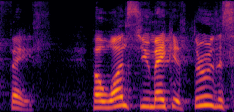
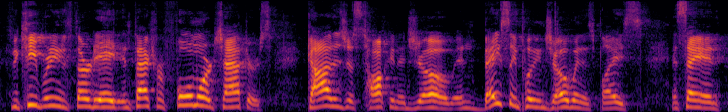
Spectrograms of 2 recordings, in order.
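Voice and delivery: normal talking voice

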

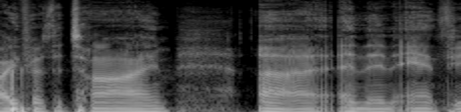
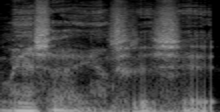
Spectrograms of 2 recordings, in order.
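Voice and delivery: much softer, voiceless aside to himself; muttered inner thought; 3 semitones higher, 10 dB quieter than usual. Retold or imitated. Voicing his own reluctant thought.

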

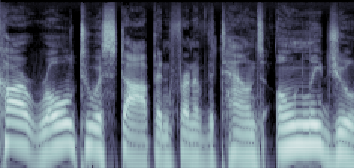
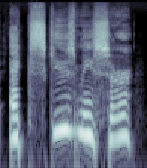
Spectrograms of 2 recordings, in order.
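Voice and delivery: put-on polite, higher girl's voice; 10 semitones higher than usual. A narrator's reading. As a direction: politely get a stranger's attention. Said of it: "she asked politely".

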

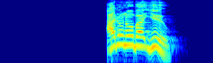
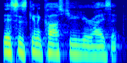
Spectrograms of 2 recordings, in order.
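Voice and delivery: hushed, tempting murmur, softer; sly quiet voice of sin; 6 semitones lower, 11 dB quieter, faster than usual. Acted. Sin knocking at the door, a hushed temptation. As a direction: lean in and tempt him quietly. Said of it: "sin comes knocking and says".

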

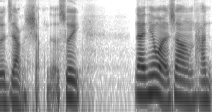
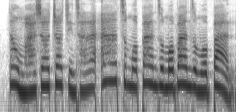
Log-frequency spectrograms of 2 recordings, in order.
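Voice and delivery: higher, fretful "what do we do"; mock-panicked repeating, pitched up; anxious fretting; 7 semitones higher than usual. The archer's wife frets to the narrator about calling police, anxious and high.

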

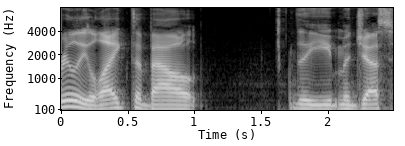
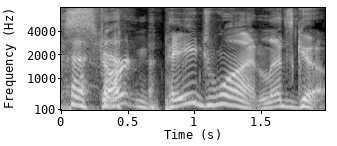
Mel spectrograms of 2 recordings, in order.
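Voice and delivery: hyped announcer; 8 semitones higher, 5 dB louder than usual. Acted. Hyped kickoff of reading.

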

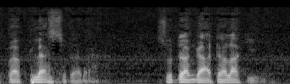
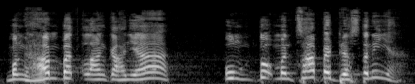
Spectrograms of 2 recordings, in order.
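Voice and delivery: impassioned sermon voice, raised high; fiery preaching; 11 semitones higher than usual. Acted. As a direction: preach it hard to the congregation.

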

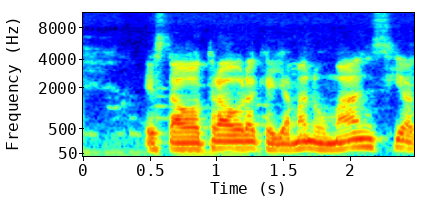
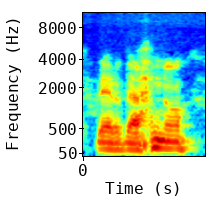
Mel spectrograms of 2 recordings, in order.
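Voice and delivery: laughing agreement; 8 dB louder, slower than usual. Real, not acted.

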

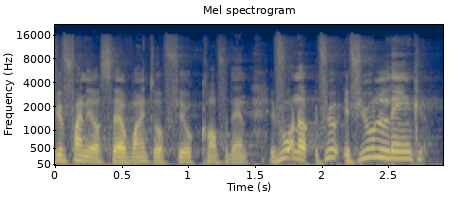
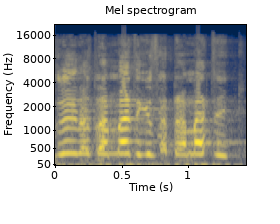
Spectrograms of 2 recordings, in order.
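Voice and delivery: high, loud teasing singsong; mock the family's complaint, pitched up; 14 dB louder, faster than usual. Family at home teasing the preacher, high and loud mockery. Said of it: "every little night they say".

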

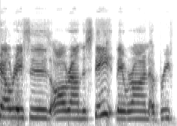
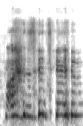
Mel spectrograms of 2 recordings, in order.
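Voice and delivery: laughing through the word, higher; 7 semitones higher, 6 dB louder, slower than usual. Real, not acted. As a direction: giggle out "positive". Host laughs on repeated word.

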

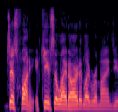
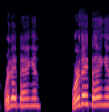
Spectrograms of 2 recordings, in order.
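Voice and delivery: much higher, sly insinuating question; teasing gossip; 10 semitones higher, 4 dB louder than usual. Real, not acted. Viewer asks the audience about Harlan and Marta, teasing. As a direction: stir up gossip with a grin.

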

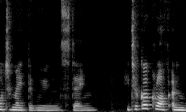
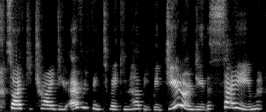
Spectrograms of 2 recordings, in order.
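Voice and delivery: louder, higher indignant complaint; rising volume; 6 semitones higher, 4 dB louder than usual. A narrator's reading. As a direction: raise your voice in a hurt protest. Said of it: "his volume rose".

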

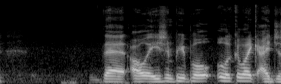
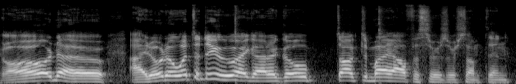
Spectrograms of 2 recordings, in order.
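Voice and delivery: hammed-up doofus, pitch swooping up; 3 semitones higher than usual. Retelling the film's officer dithering, hammed-up doofus voice. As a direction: play a hapless doofus in mock dismay.

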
